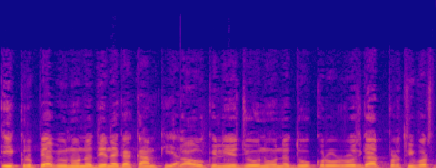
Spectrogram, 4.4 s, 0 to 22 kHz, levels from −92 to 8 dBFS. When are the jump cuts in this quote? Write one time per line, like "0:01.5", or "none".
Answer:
0:01.8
